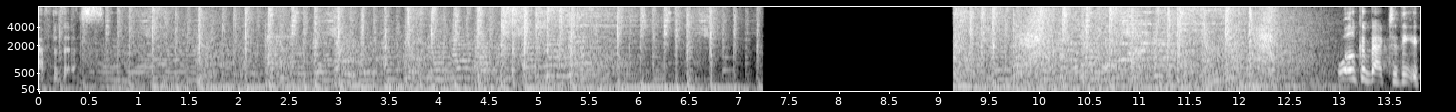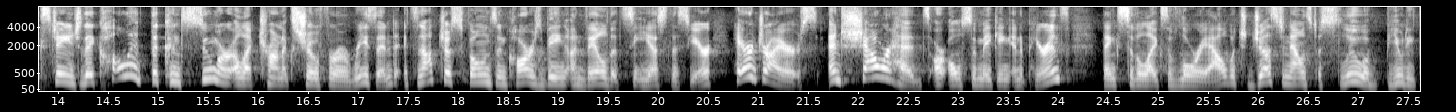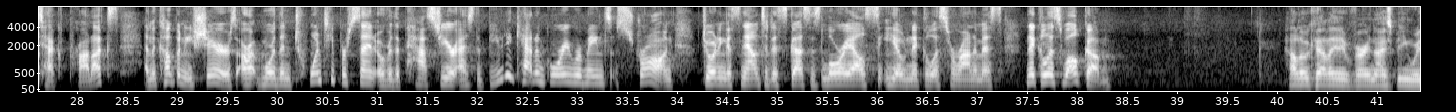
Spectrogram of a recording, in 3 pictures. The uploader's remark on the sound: Live from CES! The Consumer Electronics Show in Las Vegas is underway.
